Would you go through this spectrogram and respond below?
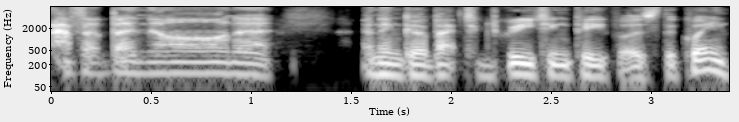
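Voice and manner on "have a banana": committed, best-effort put-on Cockney accent. Retelling a woman breaking from greeting people as the Queen, her best Cockney voice. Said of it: "in her best co- Cockney voice".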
